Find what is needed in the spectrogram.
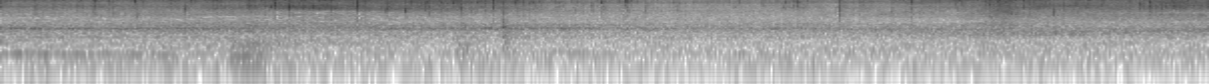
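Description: Breaded pork cutlet shallow-frying in canola oil in a stainless steel skillet: a steady sizzle with fine crackles.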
